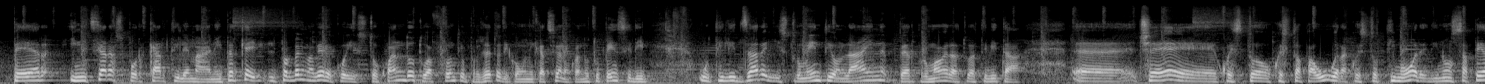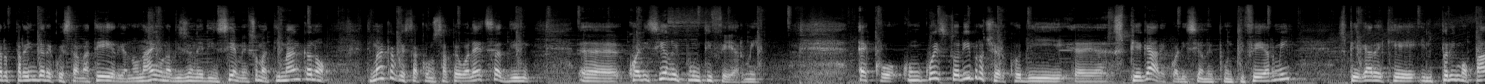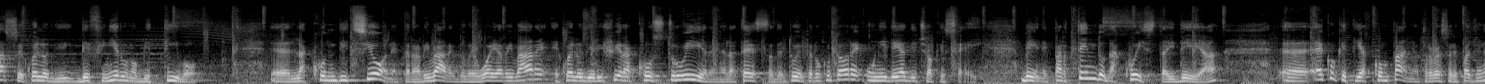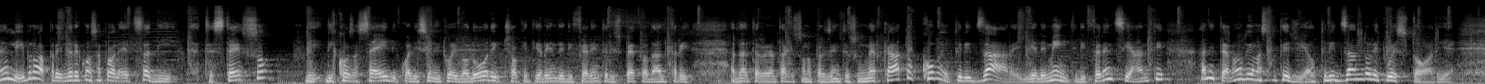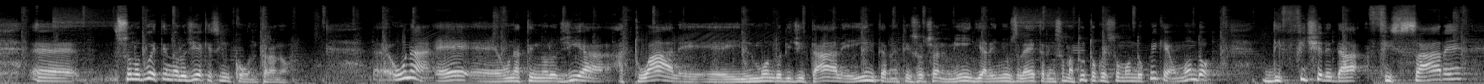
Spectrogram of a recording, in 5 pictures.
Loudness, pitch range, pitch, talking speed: -18 LUFS, 140-195 Hz, 165 Hz, 165 wpm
